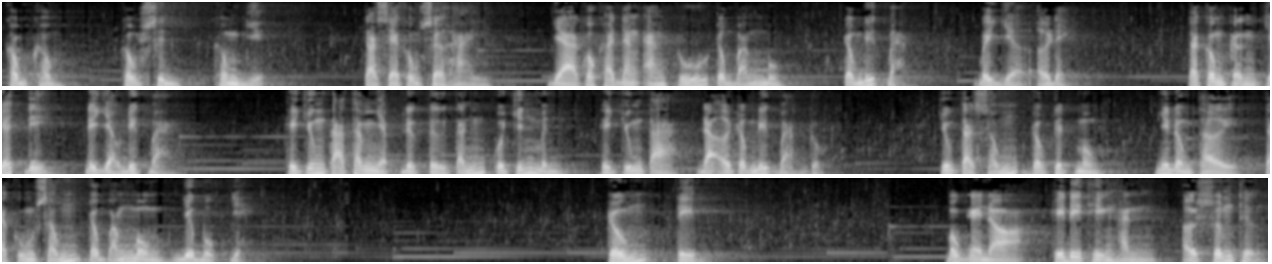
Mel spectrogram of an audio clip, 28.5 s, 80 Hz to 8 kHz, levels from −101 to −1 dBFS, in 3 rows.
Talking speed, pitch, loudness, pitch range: 180 wpm, 105 Hz, -23 LUFS, 90-140 Hz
